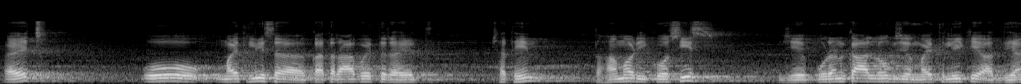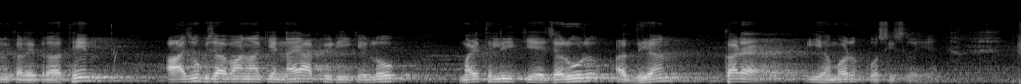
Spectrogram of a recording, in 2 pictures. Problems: background sounds at intervals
